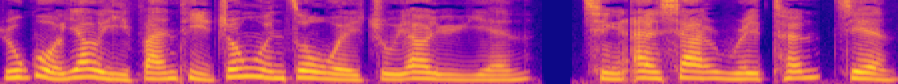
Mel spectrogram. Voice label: VO Instructions zh Hant; Language Chooser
